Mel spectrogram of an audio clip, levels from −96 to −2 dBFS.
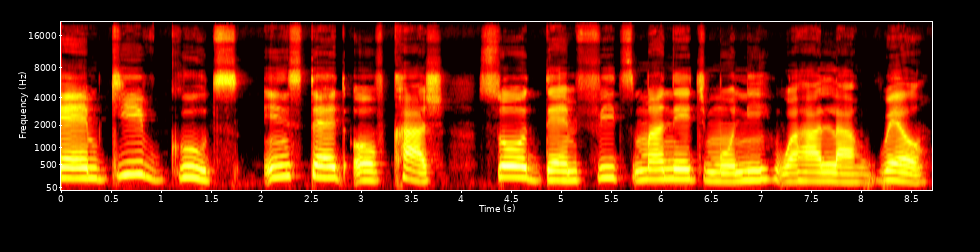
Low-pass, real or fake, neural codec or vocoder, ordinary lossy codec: none; real; none; none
